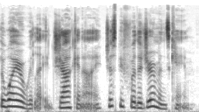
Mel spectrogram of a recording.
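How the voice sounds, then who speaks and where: A reader voicing a young male Belgian resistance fighter, brisk and determined, in an audiobook story. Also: mid-range voice, darkish tone, no room sound, close to an everyday voice. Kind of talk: audiobook character voice.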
